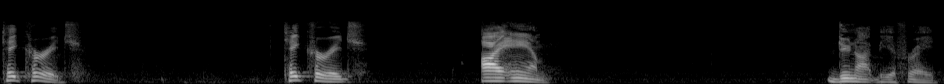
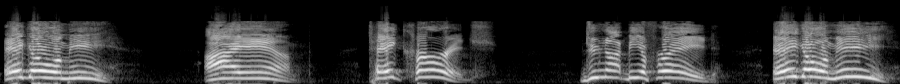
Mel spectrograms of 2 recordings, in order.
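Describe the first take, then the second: First: Low, soft, measured reassurance; words of Jesus. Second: Loud, high, drawn-out proclamation; emphatic. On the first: Jesus to frightened disciples, quietly reassuring. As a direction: say it quietly, with long pauses. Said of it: "then comes these words from Jesus". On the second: Jesus to frightened disciples, emphatically proclaiming. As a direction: thunder each short phrase separately and slowly. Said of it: "This is emphatic". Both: Acted.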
